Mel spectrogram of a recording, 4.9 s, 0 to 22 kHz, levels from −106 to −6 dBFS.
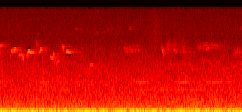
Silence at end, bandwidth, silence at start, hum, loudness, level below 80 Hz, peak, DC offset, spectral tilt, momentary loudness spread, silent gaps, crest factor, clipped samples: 0 s; 16.5 kHz; 0 s; none; -46 LUFS; -44 dBFS; -30 dBFS; under 0.1%; -6 dB/octave; 2 LU; none; 12 dB; under 0.1%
